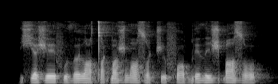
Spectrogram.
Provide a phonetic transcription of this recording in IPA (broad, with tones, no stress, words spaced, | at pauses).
çɛ˨ʒe˦˨ fu˨ðɤ˦la˨ tˤe˨k͡pɔ˦ʒ ðˤe˨ zˤu˨ t͡ʃɯ˨ fɔ˨ be˦ði˦ʒɓa˦ zˤu˨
